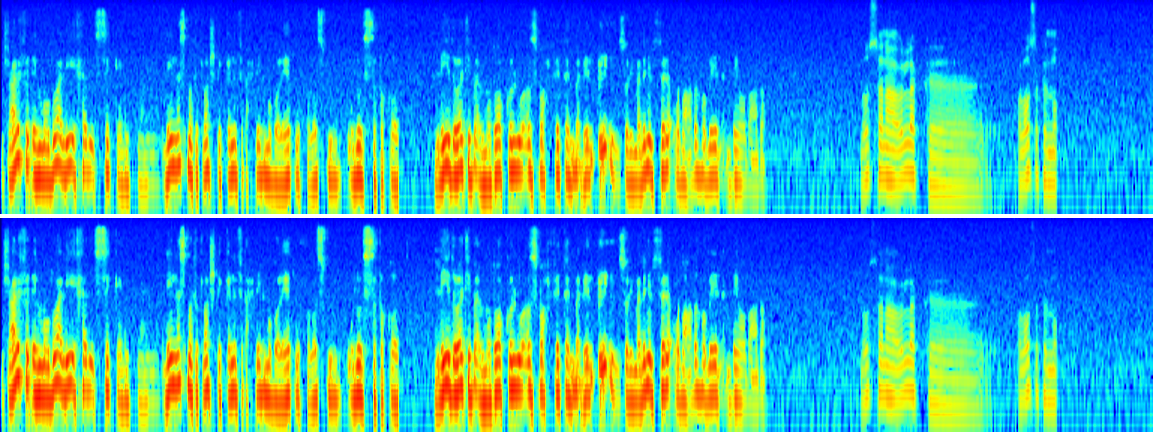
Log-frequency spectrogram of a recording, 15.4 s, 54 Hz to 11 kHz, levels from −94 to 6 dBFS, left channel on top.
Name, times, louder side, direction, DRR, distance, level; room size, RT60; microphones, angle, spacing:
voice 1, 0.0-5.3 5.8-10.1, right 2 dB, 35° right, 0.8 m, -18 dB
voice 2, 11.5-13.1 13.6-14.1, left 2 dB, 90° left, 2.4 m, -31 dB
open air
head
